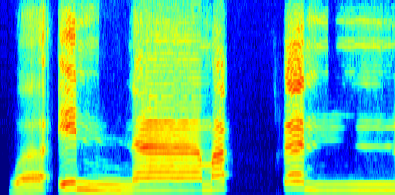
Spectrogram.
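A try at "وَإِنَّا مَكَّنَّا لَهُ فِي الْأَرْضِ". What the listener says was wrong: Nggak ada wa inna, mana inna? Nggak ada wa inna, inna.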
